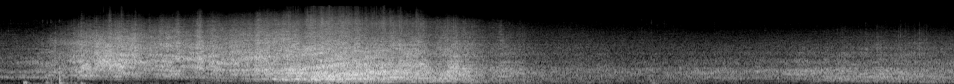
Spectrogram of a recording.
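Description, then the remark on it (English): A loud airplane roars past at an air show, swelling to a peak over a few seconds and then fading into a lingering engine drone; no one speaks over it. “and we'll pause for the airplane.”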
